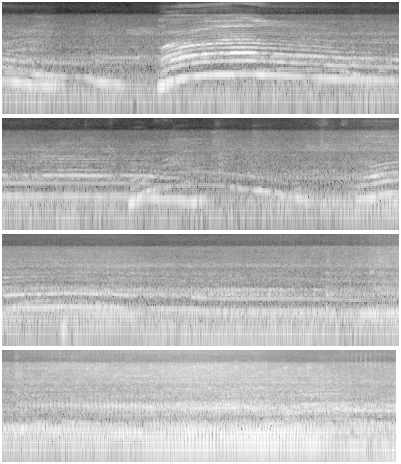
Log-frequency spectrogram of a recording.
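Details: Domestic cat yowls, possibly courting or fighting, as several short arched howls rise and fall in quick succession, then a long wavering wail; a swelling hiss of passing traffic grows louder toward the end.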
